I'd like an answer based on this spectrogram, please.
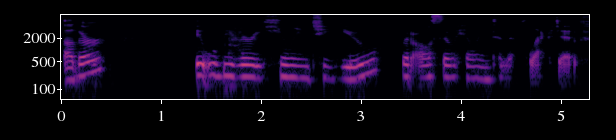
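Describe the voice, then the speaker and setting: A woman speaks at a medium pitch with ordinary pitch variation and big swings in loudness. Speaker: tarot reader and channeler. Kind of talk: tarot reading. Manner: halting.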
